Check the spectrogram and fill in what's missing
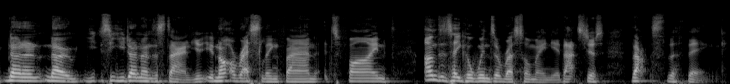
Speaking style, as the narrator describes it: me and John laughing at her and saying

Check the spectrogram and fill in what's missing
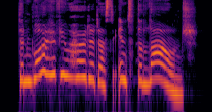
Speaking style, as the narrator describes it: a woman shouted

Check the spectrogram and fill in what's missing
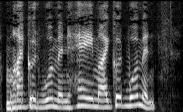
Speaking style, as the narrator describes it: Martin ... cried

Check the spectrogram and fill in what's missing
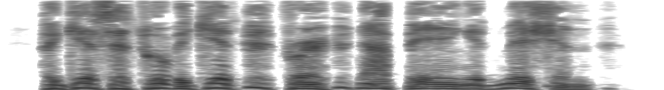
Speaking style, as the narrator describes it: the old man gasped jokingly

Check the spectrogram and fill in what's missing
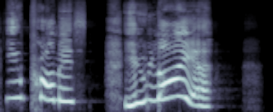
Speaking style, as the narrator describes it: her screams

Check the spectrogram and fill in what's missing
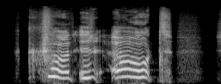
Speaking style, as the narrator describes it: pleaded

